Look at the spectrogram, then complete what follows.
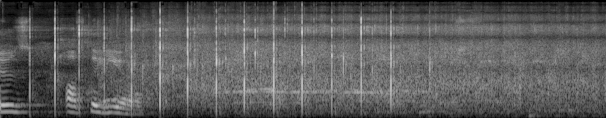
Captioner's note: audience cheering and applauding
